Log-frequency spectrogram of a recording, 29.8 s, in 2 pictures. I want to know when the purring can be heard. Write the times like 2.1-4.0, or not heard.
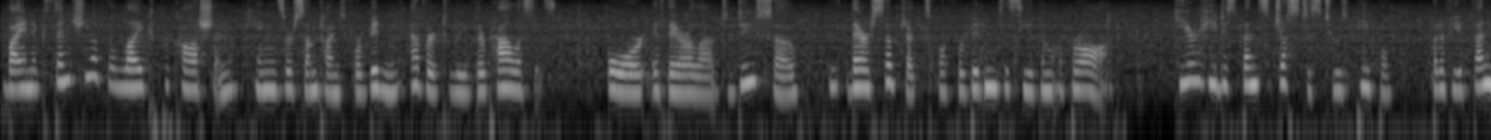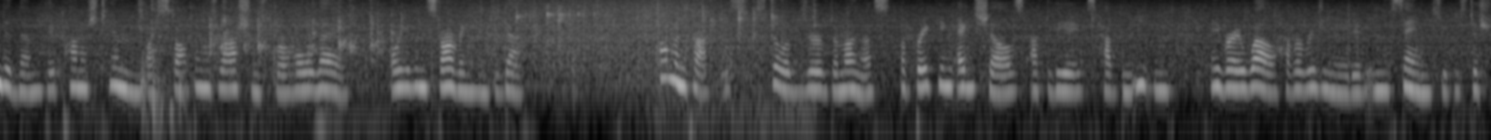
not heard.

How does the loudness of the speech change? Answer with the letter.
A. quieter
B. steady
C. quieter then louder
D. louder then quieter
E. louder
B.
